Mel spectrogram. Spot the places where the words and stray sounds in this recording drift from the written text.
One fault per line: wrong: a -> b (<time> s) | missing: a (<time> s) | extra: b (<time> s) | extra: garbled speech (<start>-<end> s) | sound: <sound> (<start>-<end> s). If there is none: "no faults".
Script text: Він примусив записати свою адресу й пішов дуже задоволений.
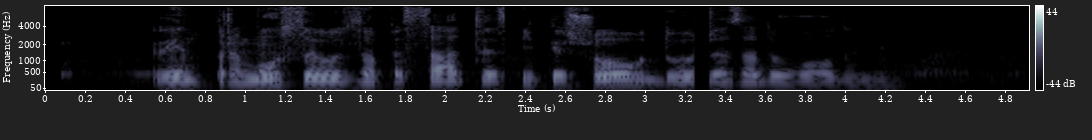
missing: свою адресу (2.3 s)
sound: dropout (3.2-3.3 s)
